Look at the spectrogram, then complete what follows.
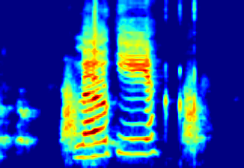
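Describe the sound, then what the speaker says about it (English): Pet dogs bark and yelp at neighborhood dogs in a home kitchen, a few loud close bursts with harmonic yips, mixed with a person speaking briefly. "Our dogs are alerting us to the neighborhood dogs right now."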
